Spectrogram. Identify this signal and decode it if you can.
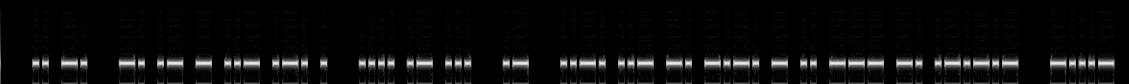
Morse code, heard as a keyed tone, about 25 wpm, 1000 Hz. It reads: IN NATURE HAS A FUNCTION. <BT>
